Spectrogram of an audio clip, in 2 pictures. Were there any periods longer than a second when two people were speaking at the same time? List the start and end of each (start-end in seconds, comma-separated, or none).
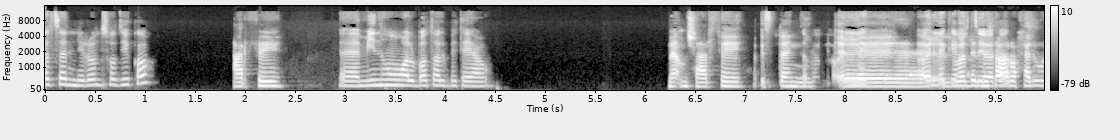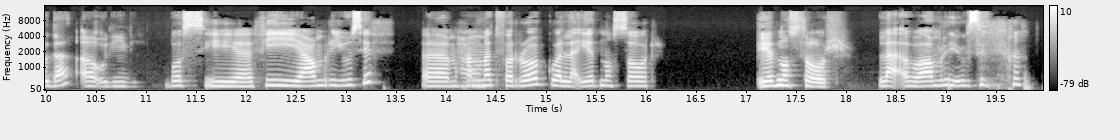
7.5-9.8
